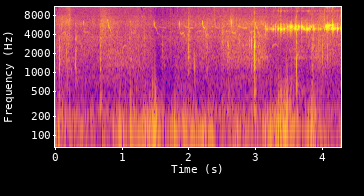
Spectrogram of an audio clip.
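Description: Footsteps and handling on loose rocks close to the microphone: irregular knocks, scrapes and clicks as stones shift underfoot and the rod is moved.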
